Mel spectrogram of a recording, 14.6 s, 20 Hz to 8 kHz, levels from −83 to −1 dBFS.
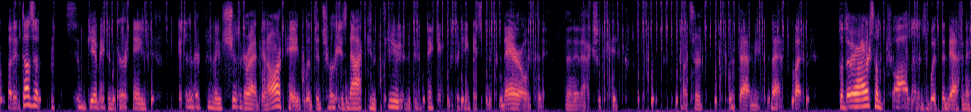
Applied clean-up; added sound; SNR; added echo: neural diffusion model UNIVERSE++.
